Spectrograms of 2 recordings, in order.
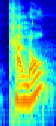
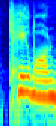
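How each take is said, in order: First: The name has a French pronunciation. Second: The name has a North American pronunciation. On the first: French listeners recognize the name. "how about Calon? And then, oh, all of a sudden, they know what I'm talking about" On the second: French listeners do not recognize the name. "we say Kalon when a very Amer- North American slash like, you know, European, not European accent"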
